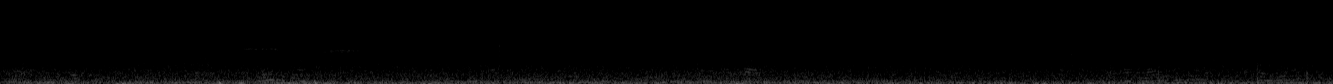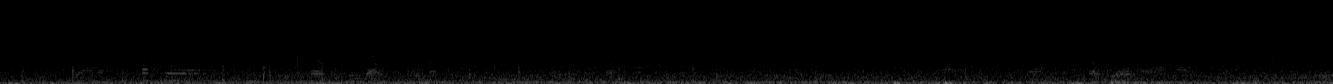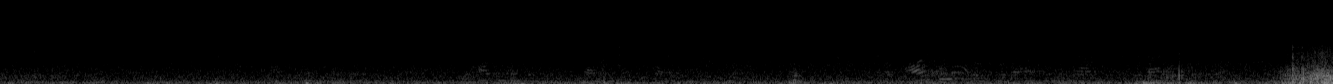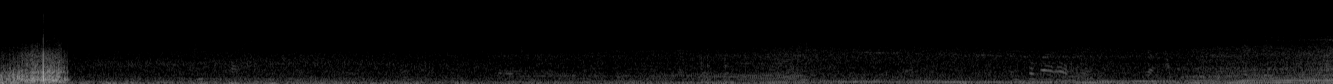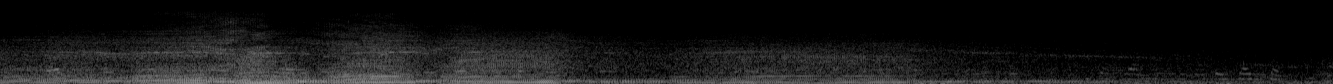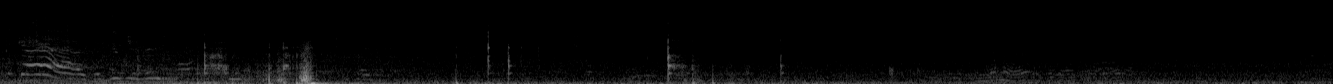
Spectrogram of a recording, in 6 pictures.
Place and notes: (description in English below)
Op de scooters na is dit een heel rustig hofje, de scooters gebruiken deze plek als sluiproute. Veel mensen vinden het geluid van de scooters storend, wellicht vanwege de associatie met het soms roekeloze rijgedrag in Amsterdam.
Beside the scooters that pass by, this is a very quiet courtyard, the scooters use this street to squeeze the way. Many people find the sound of scooters disturbing, perhaps because of its association with the sometimes reckless driving in Amsterdam.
